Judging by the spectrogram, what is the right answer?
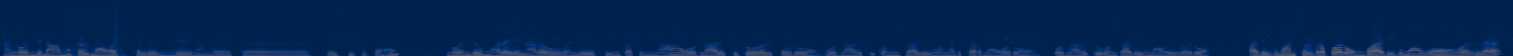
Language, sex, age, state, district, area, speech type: Tamil, female, 30-45, Tamil Nadu, Namakkal, rural, spontaneous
